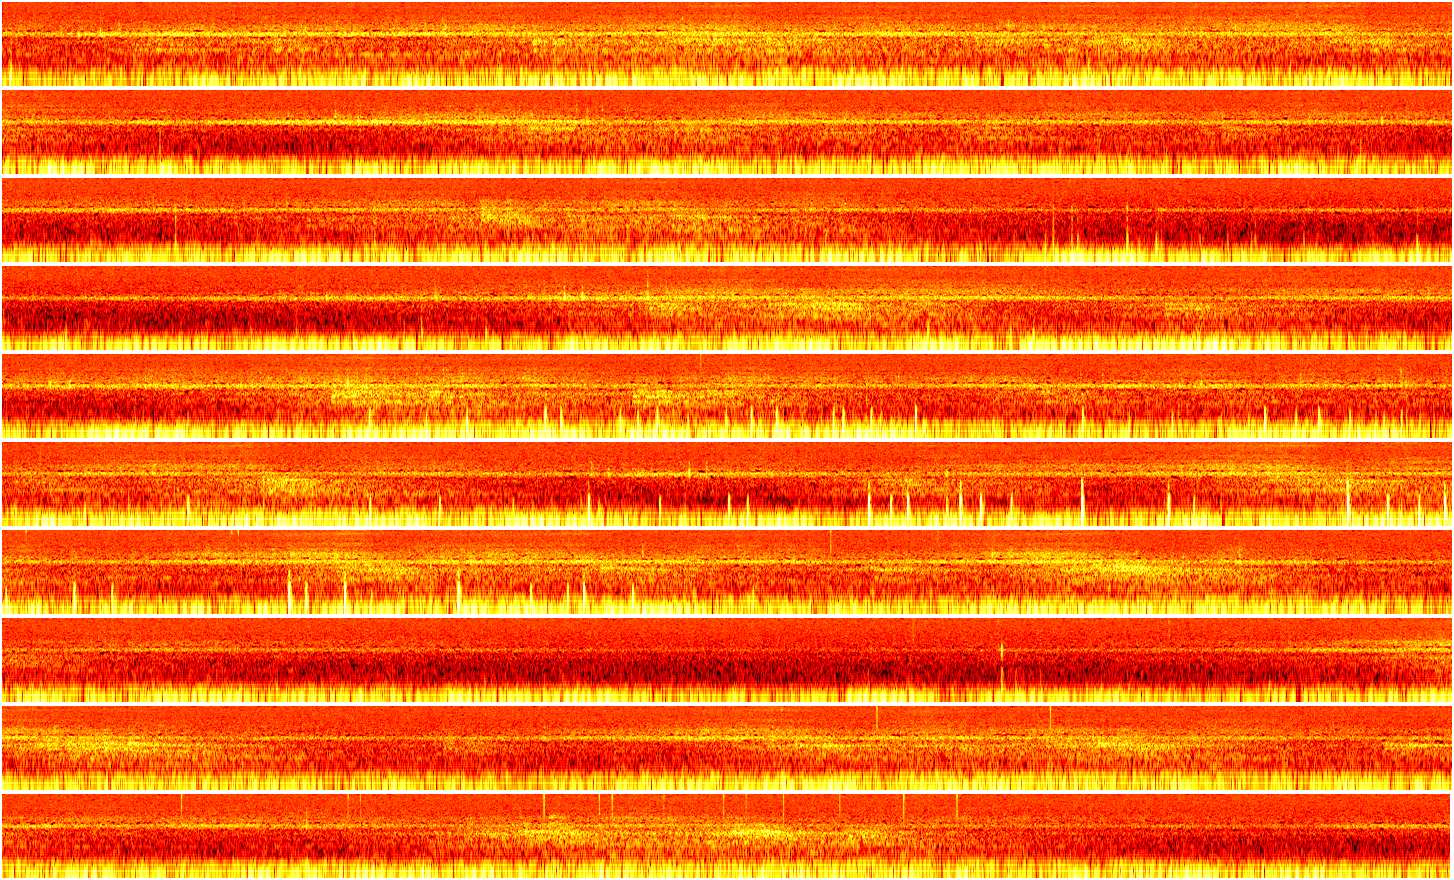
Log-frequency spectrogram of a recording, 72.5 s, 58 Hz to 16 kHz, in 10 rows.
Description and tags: GGB suspender SE28SW
Contact mic recording of the Golden Gate Bridge in San Francisco, CA, USA at southeast suspender cluster #28. Recorded December 18, 2008 using a Sony PCM-D50 recorder with hand-held Fishman V100 piezo pickup and violin bridge.
cable, contact, contact-microphone, field-recording, Fishman, Golden-Gate-Bridge, piezo, sample, sony-pcm-d50, V100, wikiGong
